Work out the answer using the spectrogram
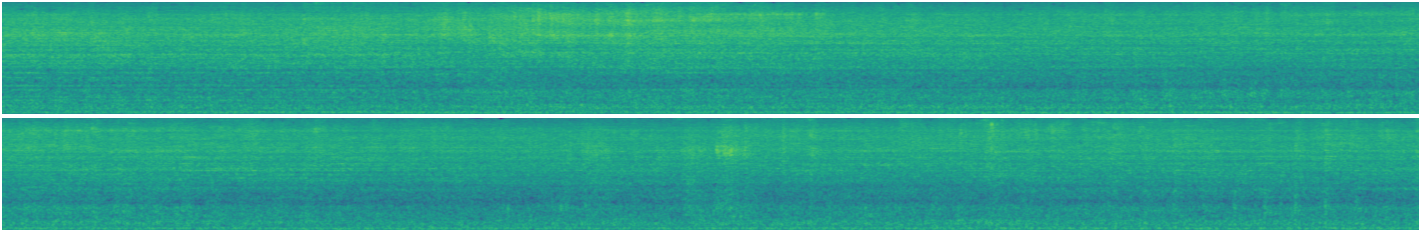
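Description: Cars of a Norfolk Southern freight train rolling past at close range: a steady, loud rumble of steel wheels on the rails.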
